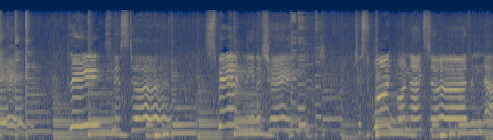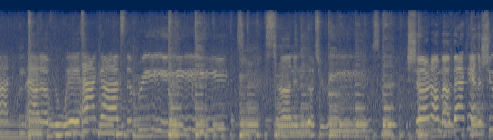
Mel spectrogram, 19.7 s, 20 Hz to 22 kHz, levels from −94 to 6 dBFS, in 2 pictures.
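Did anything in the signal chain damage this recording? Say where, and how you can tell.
No, nothing in the signal chain damaged this audio. Listening through, no stage from capture to playback leaves any audible trace of trouble.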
